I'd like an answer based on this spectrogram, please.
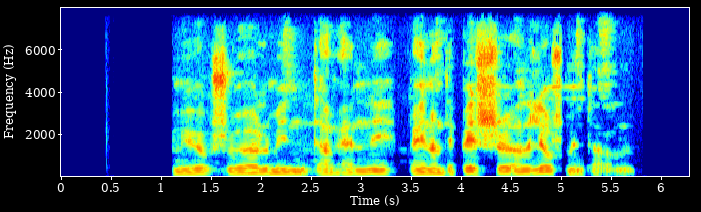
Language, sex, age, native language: Icelandic, male, 30-39, Icelandic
